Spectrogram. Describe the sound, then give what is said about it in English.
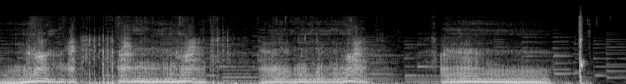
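A playful puppy growls in four long, rumbling bursts with brief pauses between them, loud, followed by a quick sharp click at the end. “Let me grab the Sound Hound from our playful puppy.”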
